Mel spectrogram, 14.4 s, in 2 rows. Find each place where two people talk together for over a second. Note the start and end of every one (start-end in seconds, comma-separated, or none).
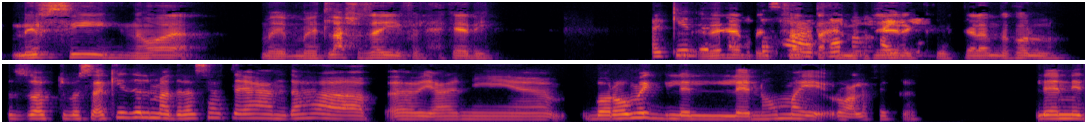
4.5-6.2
